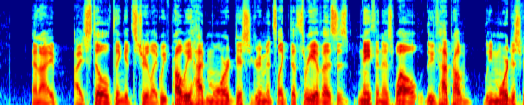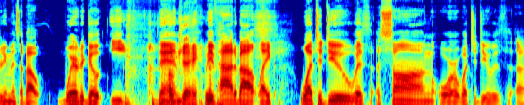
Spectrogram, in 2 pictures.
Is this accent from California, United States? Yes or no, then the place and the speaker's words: no; Fort Worth, Texas, United States; also born or lived in Grapevine / Dallas; I was born in Fort Worth over at Harris Methodist Hospital. And I lived in like Grapevine and then Fort Worth and Dallas.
